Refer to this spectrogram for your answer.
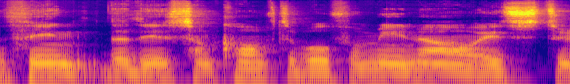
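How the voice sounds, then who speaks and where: A man speaks with a non-native accent. His intonation is monotone and flat. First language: not English. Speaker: razor craftsman and channel host. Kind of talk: tutorial. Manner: halting.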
